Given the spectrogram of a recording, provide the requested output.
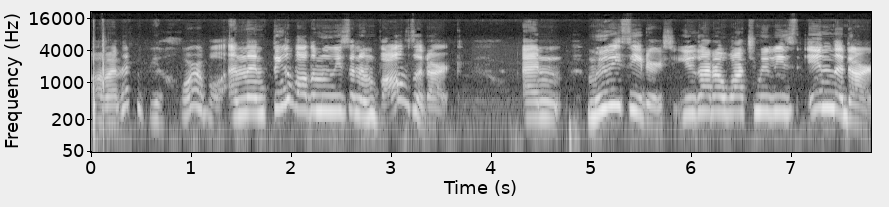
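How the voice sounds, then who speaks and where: A woman's high voice with very wide pitch swings at a moderate pace, dry and close with no echo, over noticeable background noise. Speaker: podcast co-host. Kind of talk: casual chat. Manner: loud when excited.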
